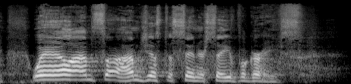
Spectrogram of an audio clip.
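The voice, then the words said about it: Put-on Southern US accent. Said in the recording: “I do this with a southern accent”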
